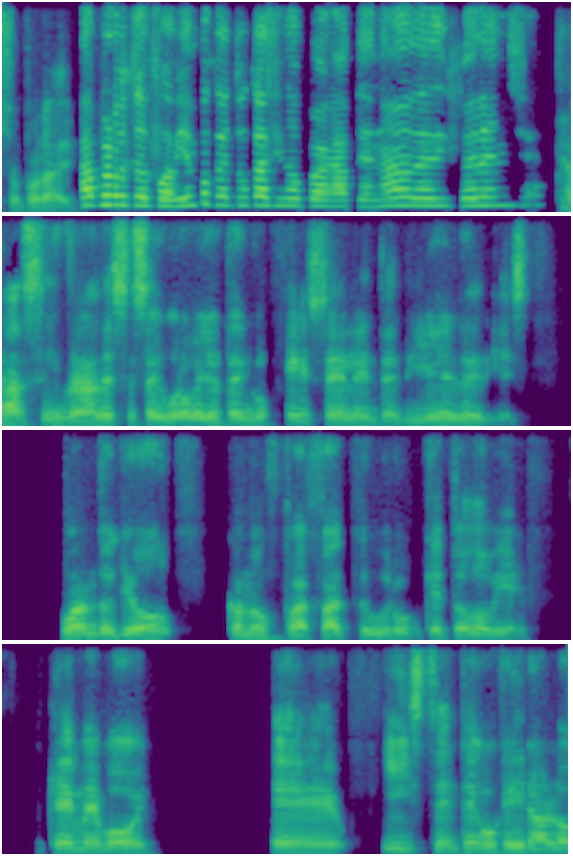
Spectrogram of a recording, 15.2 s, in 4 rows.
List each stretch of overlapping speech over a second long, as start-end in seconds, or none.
none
